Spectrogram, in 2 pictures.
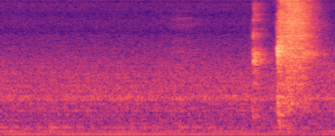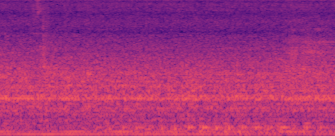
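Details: Adult allergic to bleach, sitting in a bath after cleaning with bleach: a single loud sneeze after a brief intake, over a steady dryer and A/C hum; allergic sneeze.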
